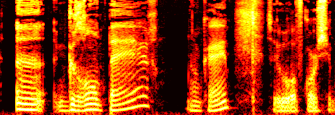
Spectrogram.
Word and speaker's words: grands-pères: you think about that, you don't pronounce this S, so actually phonetically it's the same grand-père here and grand-père here.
